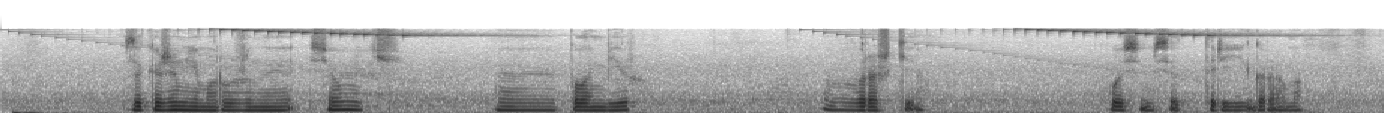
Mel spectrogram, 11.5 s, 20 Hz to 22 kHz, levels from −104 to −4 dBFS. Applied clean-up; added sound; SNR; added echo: none; Chime; 11 dB; none.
